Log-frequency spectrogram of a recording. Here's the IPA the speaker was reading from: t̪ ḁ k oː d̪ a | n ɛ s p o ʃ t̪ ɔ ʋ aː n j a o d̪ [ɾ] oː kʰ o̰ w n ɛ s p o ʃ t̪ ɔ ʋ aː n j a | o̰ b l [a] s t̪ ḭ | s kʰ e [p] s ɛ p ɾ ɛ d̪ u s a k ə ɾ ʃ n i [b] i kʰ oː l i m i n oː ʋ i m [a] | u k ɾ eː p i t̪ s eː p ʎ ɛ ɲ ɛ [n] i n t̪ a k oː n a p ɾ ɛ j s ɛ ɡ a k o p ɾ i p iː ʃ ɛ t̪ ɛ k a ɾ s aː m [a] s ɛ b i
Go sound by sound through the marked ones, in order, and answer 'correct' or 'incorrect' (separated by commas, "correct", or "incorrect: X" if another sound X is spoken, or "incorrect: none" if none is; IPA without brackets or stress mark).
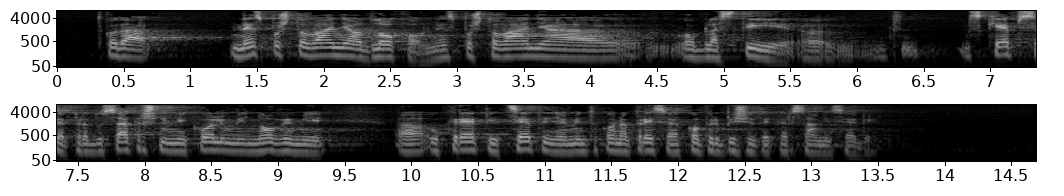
incorrect: l, correct, correct, incorrect: m, incorrect: i, incorrect: m, incorrect: i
